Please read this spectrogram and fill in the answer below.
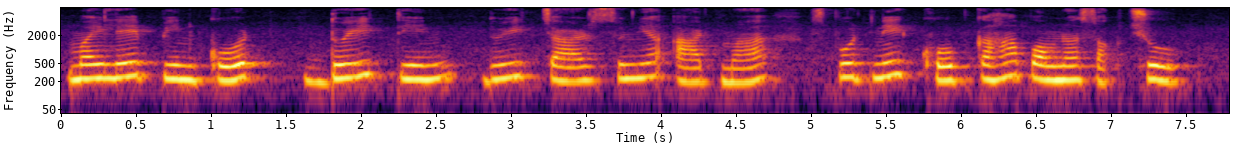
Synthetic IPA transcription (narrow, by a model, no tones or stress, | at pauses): mʌjlepinkoʈ̚ | d̪ujt̪ind̪ujt͡sarsunjʌʔaʈʰma | spuʈnikʰːobkʌɦãpawnʌsʌkt͡sʰu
